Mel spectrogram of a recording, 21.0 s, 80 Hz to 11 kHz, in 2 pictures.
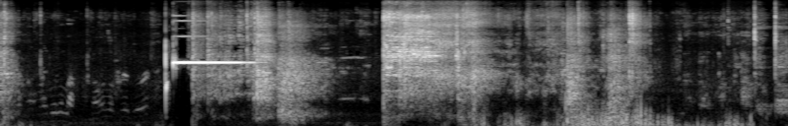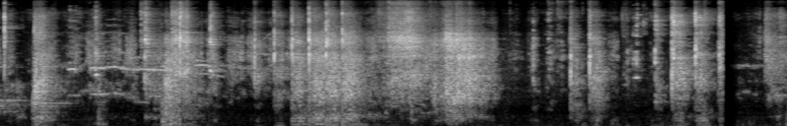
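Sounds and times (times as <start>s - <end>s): rooster crowing: 11.3s - 13.6s.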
